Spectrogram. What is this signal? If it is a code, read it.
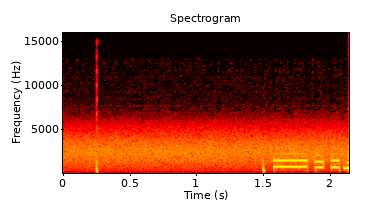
DTMF, heard as telephone touch tones, tones of about 80 ms. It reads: 623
